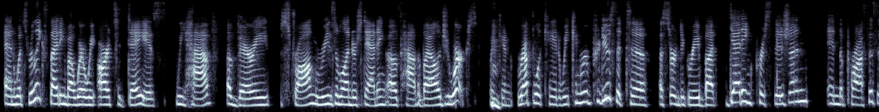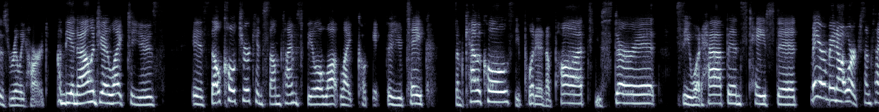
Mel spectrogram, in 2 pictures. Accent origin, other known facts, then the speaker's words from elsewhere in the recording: Germany; also born or lived in Saudi Arabia / Sri Lanka; So I was born in Saudi Arabia. I grew up in Germany. Went to high school in Sri Lanka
